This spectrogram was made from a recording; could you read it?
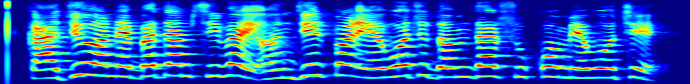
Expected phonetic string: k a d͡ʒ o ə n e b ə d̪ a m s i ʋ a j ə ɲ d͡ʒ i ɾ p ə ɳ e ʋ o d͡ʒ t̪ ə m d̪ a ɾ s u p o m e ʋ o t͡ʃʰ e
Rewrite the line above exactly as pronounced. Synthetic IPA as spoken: k a d͡ʒ u ə n e b ə d̪ a m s i ʋ a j ə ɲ d͡ʒ i ɾ p ə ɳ e ʋ o d͡ʒ d̪ ə m d̪ a ɾ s u k o m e ʋ o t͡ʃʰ e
